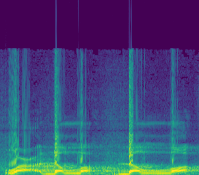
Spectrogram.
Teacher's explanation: lafaz Allah dibaca tebal tebal Kenapa Pak dibaca tebal karena lafaz Allah didahulukan fathah fathahnya yang mana Dal yang di atas huruf Dal ya selalu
